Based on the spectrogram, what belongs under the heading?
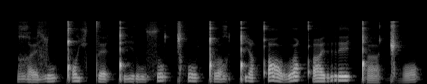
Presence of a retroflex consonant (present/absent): absent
